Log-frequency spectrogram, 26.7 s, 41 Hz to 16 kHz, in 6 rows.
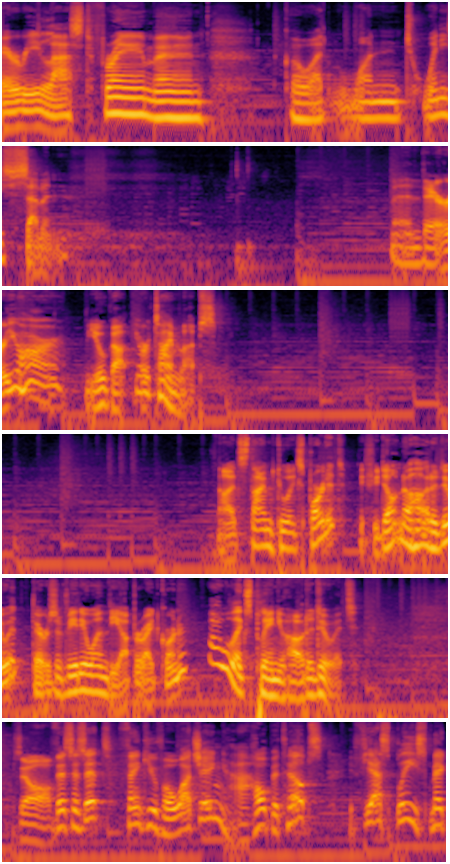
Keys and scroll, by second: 7.5 space.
